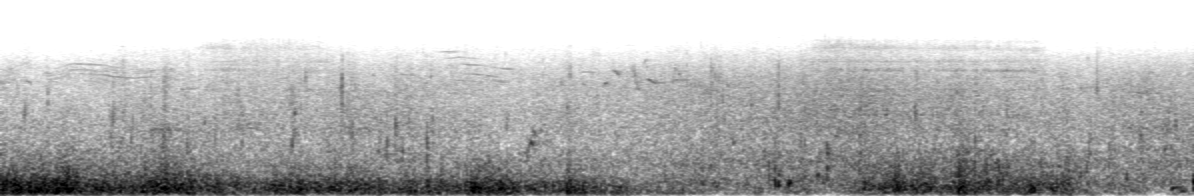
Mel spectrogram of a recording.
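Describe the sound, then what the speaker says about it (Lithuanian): Wind buffets the microphone in a steady low rumble while fishing from a boat on the water, continuous and moderately loud with no voices. "vėjas tas žiauriai nervuoja"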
